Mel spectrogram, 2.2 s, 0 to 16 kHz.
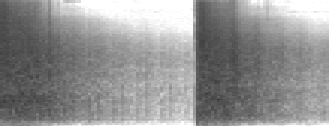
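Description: Two gunshots about 1.3 seconds apart, each sharp and loud and followed by about a second of fading echo across the firing range.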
